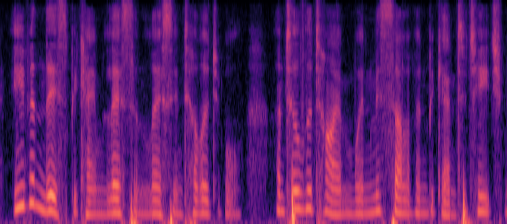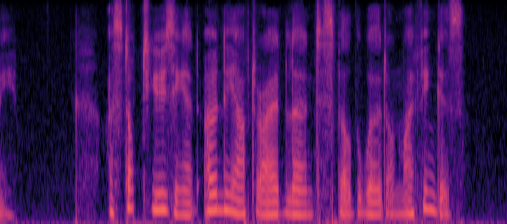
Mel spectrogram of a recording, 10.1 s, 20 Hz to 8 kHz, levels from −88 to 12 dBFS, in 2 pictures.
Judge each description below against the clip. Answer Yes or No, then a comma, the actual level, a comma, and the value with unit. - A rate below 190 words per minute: No, average, 195 wpm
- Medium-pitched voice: Yes, medium, 180 Hz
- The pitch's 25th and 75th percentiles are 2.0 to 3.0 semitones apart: No, average, 4.2 semitones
